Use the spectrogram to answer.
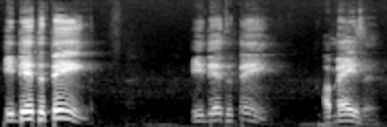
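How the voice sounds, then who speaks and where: Male co-host, mid-pitched, blunt and profane, riffs mockingly. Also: lively intonation, a little slow. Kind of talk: casual reaction commentary.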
